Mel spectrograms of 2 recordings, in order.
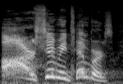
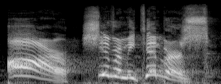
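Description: First: A lighter retelling of the pirate chant. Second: High, slow growling pirate chant. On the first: Pastor repeats his son's pirate line to the congregation, lightly voiced. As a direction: toss off the pirate line again, less fully. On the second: Son springs a pirate line on dad at pillow fight, in a pirate voice. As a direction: ham it up like a little cartoon pirate. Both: Retold or imitated. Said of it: "like this pirate chant of some kind".

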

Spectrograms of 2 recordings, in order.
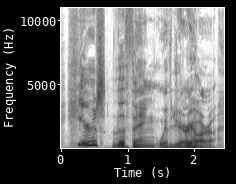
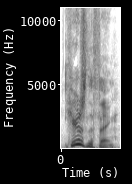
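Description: First: Lower, measured title read; mock show announcer. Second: Said in the usual way. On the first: Host jokingly plugging a new weekly show, mock announcer.

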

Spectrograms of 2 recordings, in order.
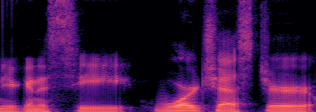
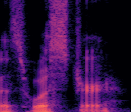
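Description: First: Worcester read as WOR-chester; Worcester sounded out as spelled; spelled-out pronunciation. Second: Worcester said as WISS-ter; Worcester in two soft syllables; correct local pronunciation. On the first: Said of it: "that's how it's spelled". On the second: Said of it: "don't say it like that". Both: Shown as a demonstration.

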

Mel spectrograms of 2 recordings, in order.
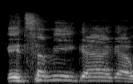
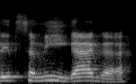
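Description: First: Higher mock Mario "It's a me, [name]"; Mario impression. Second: Mock Italian "It's a me" like Mario; Mario-style catchphrase; Mario impression. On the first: Friend echoes the Mario joke in mock Mario voice. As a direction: echo the Mario catchphrase. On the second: Joking that the actress sounds like Mario, Mario voice. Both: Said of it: "And she said".

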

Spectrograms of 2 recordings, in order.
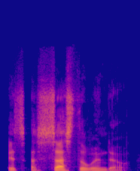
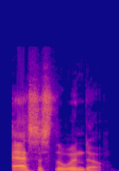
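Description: First: "assess" stressed on the second syllable, as-SESS; corrected stress. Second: "Assess" stressed on the first syllable, ASS-ess; wrong stress. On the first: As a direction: correct her by hitting the end of "assess". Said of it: "You put the wrong emphasis on the wrong syllable". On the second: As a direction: lean on the front of "Assess" like a mistake. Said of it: "Wrong emphasis on the wrong syllable". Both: Retold or imitated.

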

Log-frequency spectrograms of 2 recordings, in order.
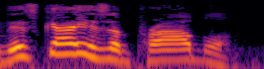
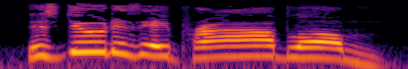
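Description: First: Said in the usual way. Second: "dude" drawn out, slow and pointed; slow stress on DUDE. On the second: Retold or imitated. Imagined censor flags the podcast host, slow mock menace. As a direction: lean on "dude" slowly, mock-ominous. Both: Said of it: "gonna be like".

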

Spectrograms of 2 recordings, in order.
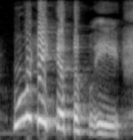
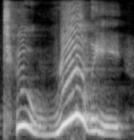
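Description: First: High, stretched-out "Really?"; milk the word, high and exaggerated; drawn-out mock disbelief. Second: Mock surprise. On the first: Repeats his reply, exaggerated. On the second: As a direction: react with exaggerated, punchy disbelief. Acting out his startled reply.

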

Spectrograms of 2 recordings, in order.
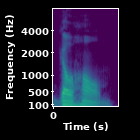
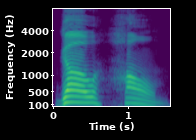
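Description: First: Soft, lower, tender go home; gentle command. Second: God's voice repeating it louder; a firm, louder order to go home; louder command. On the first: Pastor recalls God's caring words, soft and tender. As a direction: say it as a loving, quiet instruction. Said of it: "that he would tell me". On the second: God repeats his order more firmly, louder command. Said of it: "he said it again louder". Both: Retold or imitated.

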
